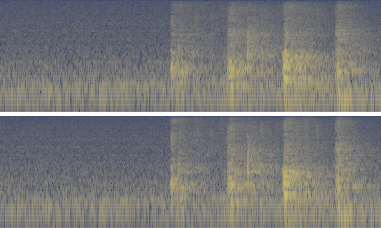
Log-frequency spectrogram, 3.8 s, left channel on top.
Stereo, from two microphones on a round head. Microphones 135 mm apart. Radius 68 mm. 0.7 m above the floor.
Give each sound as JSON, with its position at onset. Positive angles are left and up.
{"t": 1.7, "sound": "footsteps", "side_deg": -40, "distance_m": 1.4}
